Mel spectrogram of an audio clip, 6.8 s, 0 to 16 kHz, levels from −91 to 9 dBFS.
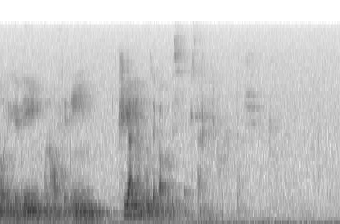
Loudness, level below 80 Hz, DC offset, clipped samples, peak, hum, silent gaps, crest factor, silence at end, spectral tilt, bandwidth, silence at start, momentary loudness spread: -25 LUFS; -44 dBFS; under 0.1%; under 0.1%; -8 dBFS; none; none; 18 dB; 0 s; -7.5 dB/octave; 10.5 kHz; 0 s; 25 LU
